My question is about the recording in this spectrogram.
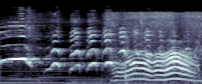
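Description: A cartoon Gollum's voice making a quick run of rising-and-falling cooing, gurgling sounds, about four a second, over a quiet music bed.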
